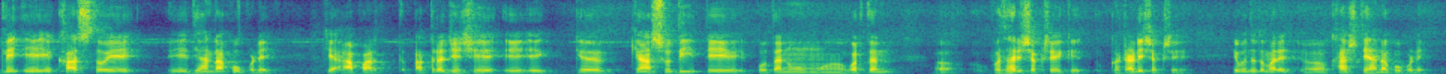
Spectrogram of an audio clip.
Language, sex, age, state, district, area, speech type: Gujarati, male, 60+, Gujarat, Rajkot, urban, spontaneous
